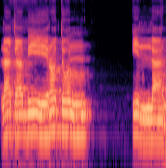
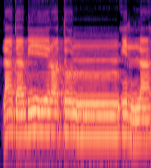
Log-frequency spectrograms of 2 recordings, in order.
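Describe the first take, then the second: First: There is a pause between the words. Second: The words are joined with a nasal hum. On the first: "dibaca jeda ... juga salah" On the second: "didengungkan ... itu salah"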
